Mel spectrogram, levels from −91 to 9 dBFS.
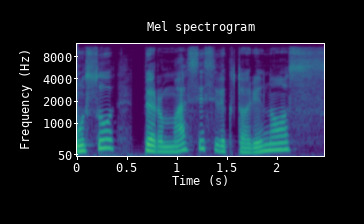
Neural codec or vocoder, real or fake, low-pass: none; real; 10.8 kHz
